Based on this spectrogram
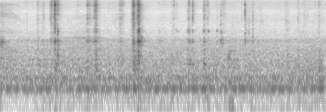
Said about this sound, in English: we don't need that constrictor knot anymore, so the first thing we can do is just carefully cut that off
